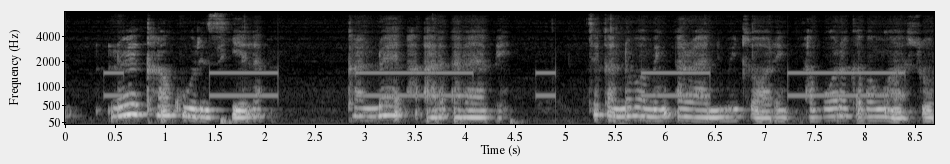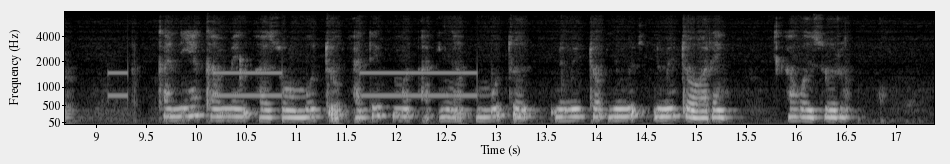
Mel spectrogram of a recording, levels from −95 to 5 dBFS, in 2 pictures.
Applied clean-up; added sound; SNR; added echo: none; Telephone; 16 dB; reverberation time 0.2 s.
